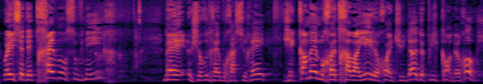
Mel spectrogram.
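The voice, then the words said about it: Swiss French accent. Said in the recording (French): “accent suisse ce matin. Parce que même 30 ans en France, ça m'a pas enlevé mon accent suisse.”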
